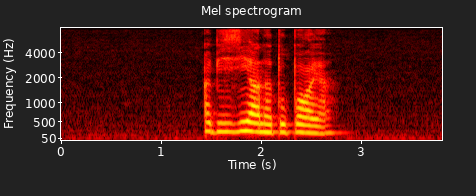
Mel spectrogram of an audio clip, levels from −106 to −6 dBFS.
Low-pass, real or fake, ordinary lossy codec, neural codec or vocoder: none; fake; none; codec, 16 kHz, 16 kbps, FreqCodec, smaller model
